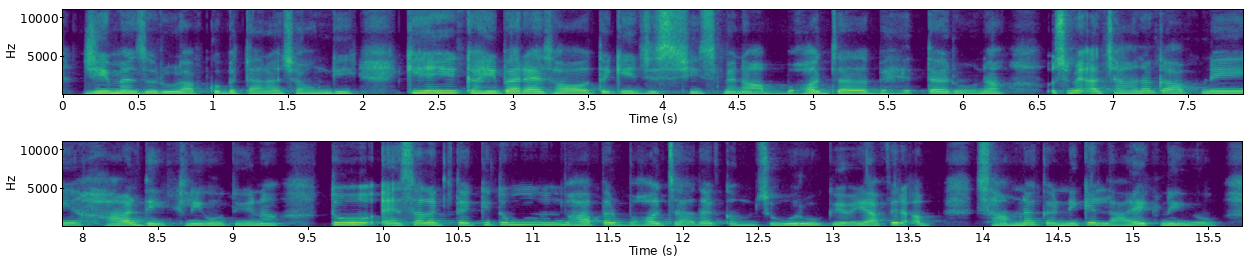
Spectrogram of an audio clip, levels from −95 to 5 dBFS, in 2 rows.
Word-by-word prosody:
जी, 255 Hz, +2 st, +6 dB
मैं 245 Hz, -1 st, +6 dB
ज़रूर 215 Hz, 0 st, +1 dB
आपको 215 Hz, +1 st, -1 dB
बताना 185 Hz, -3 st, -2 dB
चाहूँगी, 195 Hz, +2 st, -1 dB, 0.4 s
कि 275 Hz, +1 st, +5 dB
कहीं 245 Hz, -2 st, +6 dB
बार 255 Hz, 0 st, +5 dB
ऐसा 230 Hz, -2 st, +2 dB
होता 215 Hz, 0 st, +1 dB
है -, -, -3 dB
कि 245 Hz, +2 st, +1 dB
जिस 230 Hz, +1 st, 0 dB
चीज़ 215 Hz, -3 st, -3 dB
में 220 Hz, -, -1 dB
ना 230 Hz, 0 st, -1 dB
आप 215 Hz, -, -3 dB
बहुत 210 Hz, +2 st, +1 dB
ज़्यादा 205 Hz, -2 st, +3 dB
बेहतर 195 Hz, +3 st, -3 dB
हो 185 Hz, 0 st, -5 dB
ना, 210 Hz, +1 st, -3 dB, 0.3 s
उसमें 265 Hz, +5 st, +2 dB
अचानक 255 Hz, +1 st, -1 dB
आपने 240 Hz, 0 st, -1 dB, 0.3 s
हार 255 Hz, 0 st, 0 dB
देख 230 Hz, -1 st, -2 dB
ली 215 Hz, -, 0 dB
होती 200 Hz, 0 st, -4 dB
है -, -, -3 dB
ना, 230 Hz, 0 st, -3 dB, 0.4 s
तो 280 Hz, 0 st, +4 dB
ऐसा 260 Hz, +1 st, 0 dB
लगता 270 Hz, 0 st, +1 dB
है 260 Hz, -, +2 dB
कि 275 Hz, -, -3 dB
तुम 285 Hz, -1 st, 0 dB, 0.3 s
वहाँ 255 Hz, -1 st, 0 dB
पर 275 Hz, -1 st, +3 dB
बहुत 235 Hz, +2 st, -2 dB
ज़्यादा 235 Hz, 0 st, -2 dB
कमज़ोर 205 Hz, +1 st, -2 dB
हो 195 Hz, -3 st, +1 dB
गए 180 Hz, -, -2 dB
हो 180 Hz, -, -2 dB
या 210 Hz, +2 st, 0 dB
फिर 275 Hz, -, +5 dB
अब 255 Hz, -2 st, -4 dB, 0.4 s
सामना 240 Hz, +2 st, 0 dB
करने 250 Hz, -1 st, +1 dB
के 280 Hz, +3 st, +2 dB
लायक 230 Hz, 0 st, -1 dB
नहीं 220 Hz, -4 st, -1 dB
हो। 180 Hz, 0 st, -8 dB
230 Hz, 210 wpm, -22 LUFS, 205-250 Hz, 0.4 s, जी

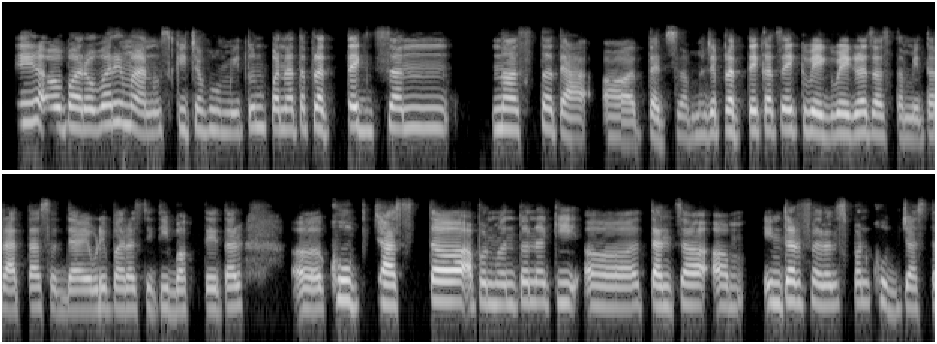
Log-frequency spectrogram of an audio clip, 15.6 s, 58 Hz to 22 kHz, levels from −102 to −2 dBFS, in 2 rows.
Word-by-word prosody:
ते 310 Hz, +1 st, +3 dB
अ, 270 Hz, -6 st, +2 dB
बरोबर 260 Hz, +1 st, +2 dB
आहे 315 Hz, -, 0 dB
माणुसकीच्या 235 Hz, +1 st, -3 dB
भूमीतून 235 Hz, +2 st, -7 dB
पण 250 Hz, 0 st, 0 dB
आता 255 Hz, +1 st, -1 dB
प्रत्येकजण 255 Hz, -1 st, +2 dB, 0.8 s
नसतं 250 Hz, +2 st, 0 dB
त्या 185 Hz, -, 0 dB, 0.2 s
अ, 190 Hz, -5 st, -3 dB
त्याचं. 195 Hz, +2 st, -4 dB
म्हणजे 205 Hz, +3 st, -4 dB
प्रत्येकाचं 235 Hz, +1 st, +3 dB
एक 245 Hz, -1 st, +2 dB
वेगवेगळच 215 Hz, 0 st, +4 dB
असतं 195 Hz, -2 st, -4 dB
मी 180 Hz, -1 st, -6 dB
तर 200 Hz, -, -3 dB
आता 200 Hz, +2 st, -4 dB
सध्या 185 Hz, -2 st, -5 dB
एवढी 185 Hz, +1 st, -1 dB
परिस्थिती 195 Hz, +1 st, -5 dB
बघते. 190 Hz, +1 st, -6 dB
तर 205 Hz, +1 st, +1 dB, 0.4 s
अ, -, -, 0 dB, 0.2 s
खूप 255 Hz, -6 st, +2 dB
जास्त 220 Hz, +2 st, +3 dB
आपण 245 Hz, -1 st, +8 dB
म्हणतो 225 Hz, +1 st, -3 dB
ना 240 Hz, 0 st, -2 dB
की 235 Hz, -3 st, -3 dB
अ, -, -, 0 dB, 0.5 s
त्यांचा 220 Hz, +1 st, +2 dB
अं, 205 Hz, -1 st, -2 dB, 0.3 s
इंटरफेरन्स 230 Hz, -2 st, +1 dB
पण 235 Hz, 0 st, -5 dB
खूप 225 Hz, -8 st, -7 dB
जास्त 195 Hz, -2 st, -5 dB
225 Hz, 155 wpm, -26 LUFS, 200-245 Hz, 0.8 s, आपण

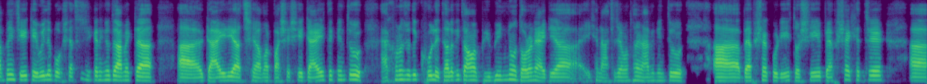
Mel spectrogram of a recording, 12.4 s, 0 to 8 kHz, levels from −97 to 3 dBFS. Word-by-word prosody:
আপনি 140 Hz, +6 st, -2 dB
যে 155 Hz, -, +2 dB
টেবিলে 150 Hz, +3 st, +2 dB
বসে 140 Hz, +1 st, -4 dB
আছি, -, -, -16 dB
সেখানে 150 Hz, 0 st, -3 dB
কিন্তু 160 Hz, -1 st, +2 dB
আমি 145 Hz, -, -1 dB
একটা 145 Hz, -1 st, +5 dB, 0.5 s
আ -, -, +7 dB, 0.4 s
ডায়েরি 130 Hz, +4 st, +3 dB
আছে -, -, -7 dB
আমার 125 Hz, +1 st, -4 dB
পাশে। 120 Hz, +3 st, -3 dB
সেই 135 Hz, -1 st, -2 dB
ডায়েরিতে 140 Hz, +6 st, +2 dB
কিন্তু 160 Hz, +2 st, -2 dB, 0.4 s
এখনো 160 Hz, -, -3 dB
যদি 170 Hz, +1 st, 0 dB
খুলি 160 Hz, -1 st, +1 dB
তাহলে 140 Hz, +1 st, +2 dB
কিন্তু 165 Hz, -1 st, +1 dB
আমার 150 Hz, -1 st, +2 dB
বিভিন্ন 155 Hz, +4 st, -5 dB, 0.2 s
ধরনের 140 Hz, +3 st, +2 dB
আইডিয়া 130 Hz, +1 st, +1 dB, 0.4 s
এখানে 135 Hz, -4 st, -8 dB
আছে। 115 Hz, +3 st, -13 dB
যেমন 130 Hz, 0 st, -2 dB
ধরেন 145 Hz, -2 st, -2 dB
আমি 130 Hz, -, -9 dB
কিন্তু 130 Hz, +2 st, -5 dB, 0.6 s
আ -, -, +8 dB, 0.3 s
ব্যবসা 130 Hz, +4 st, +2 dB
করি। 130 Hz, -1 st, -2 dB
তো -, -, 0 dB
সেই 140 Hz, +1 st, -2 dB
ব্যবসার 140 Hz, +6 st, -2 dB
ক্ষেত্রে 155 Hz, +1 st, -2 dB, 0.5 s
আ -, -, +5 dB
140 Hz, 195 wpm, -24 LUFS, 130-155 Hz, 0.6 s, আ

